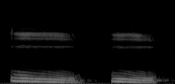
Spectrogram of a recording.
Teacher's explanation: I, per esempio, è una vocale dove la lingua è alta e quindi una vocale chiusa.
